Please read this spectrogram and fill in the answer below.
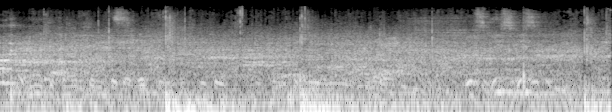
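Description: Overlapping voices of players and spectators in a large indoor sports hall during a youth soccer game, with two dull thuds of the ball being kicked, about two and three seconds in.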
